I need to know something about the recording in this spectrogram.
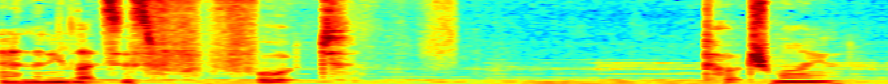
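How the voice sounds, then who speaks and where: Low-voiced, nervous, confiding married woman. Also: level tone, takes it slowly, over music. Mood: wistful, confiding. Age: 40s. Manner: hesitant, confiding, self-conscious. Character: nervous, wistful married woman in her forties confessing a fantasy. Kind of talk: intimate audio drama monologue.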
